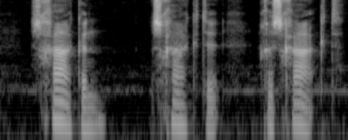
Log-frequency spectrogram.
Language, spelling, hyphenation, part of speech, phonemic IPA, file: Dutch, schaken, scha‧ken, verb / noun, /ˈsxaː.kə(n)/, Nl-schaken.ogg
- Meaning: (verb) to play chess; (noun) chess; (verb) to kidnap, to ravish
